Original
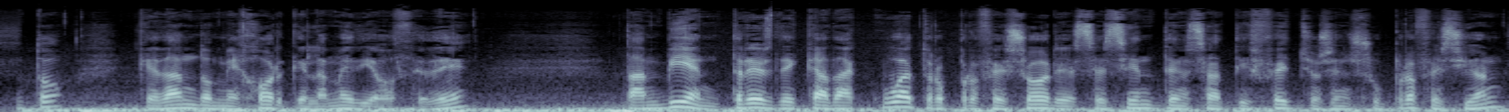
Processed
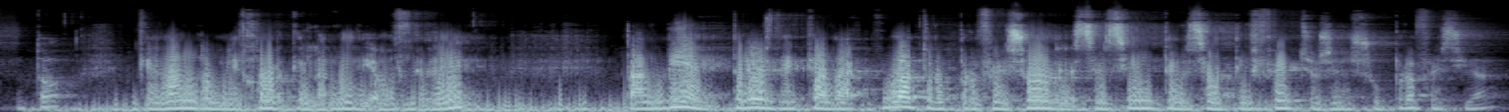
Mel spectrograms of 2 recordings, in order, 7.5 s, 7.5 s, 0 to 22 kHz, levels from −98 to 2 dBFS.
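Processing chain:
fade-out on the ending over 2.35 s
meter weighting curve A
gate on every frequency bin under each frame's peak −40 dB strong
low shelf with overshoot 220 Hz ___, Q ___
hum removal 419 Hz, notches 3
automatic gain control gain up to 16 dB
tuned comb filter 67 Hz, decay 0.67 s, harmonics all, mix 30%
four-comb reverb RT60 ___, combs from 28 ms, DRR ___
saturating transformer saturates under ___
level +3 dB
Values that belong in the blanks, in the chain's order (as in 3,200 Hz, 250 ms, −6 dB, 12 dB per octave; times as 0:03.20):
+12 dB, 1.5, 0.45 s, 14.5 dB, 1,600 Hz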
